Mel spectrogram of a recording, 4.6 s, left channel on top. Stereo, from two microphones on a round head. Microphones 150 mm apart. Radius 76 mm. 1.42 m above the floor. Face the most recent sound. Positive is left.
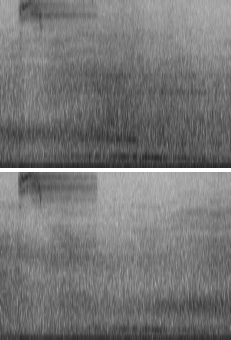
turn(degrees=-40)  # may be behind; listen again after turning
